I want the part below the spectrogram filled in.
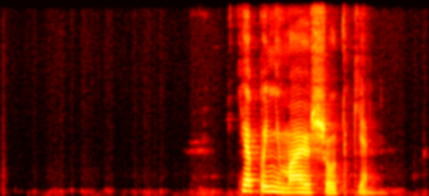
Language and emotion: Russian, positive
